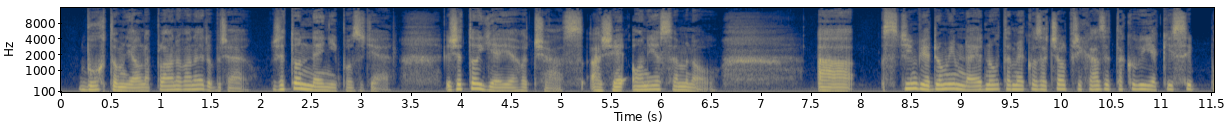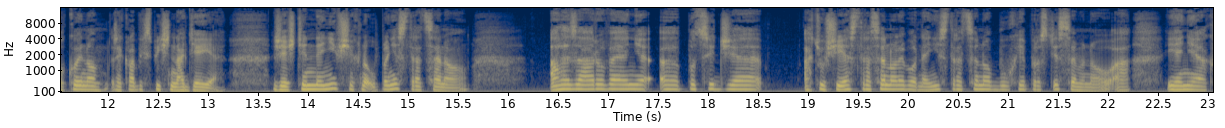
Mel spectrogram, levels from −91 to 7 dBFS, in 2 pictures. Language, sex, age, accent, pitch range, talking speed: Czech, female, 40-59, native, 140-180 Hz, 160 wpm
